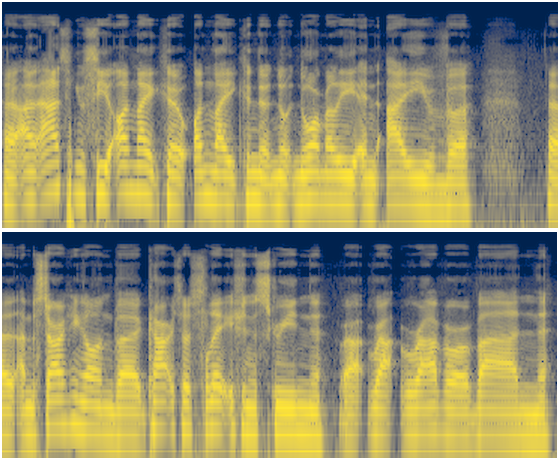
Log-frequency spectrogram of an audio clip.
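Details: Adult male gameplay narrator who says he has a stammer he cannot control, particularly on words starting with m and w; repetitions audible; stuttering.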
